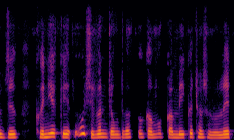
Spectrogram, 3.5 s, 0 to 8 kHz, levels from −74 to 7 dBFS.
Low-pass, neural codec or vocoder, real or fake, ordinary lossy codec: none; codec, 16 kHz, 1 kbps, X-Codec, WavLM features, trained on Multilingual LibriSpeech; fake; none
